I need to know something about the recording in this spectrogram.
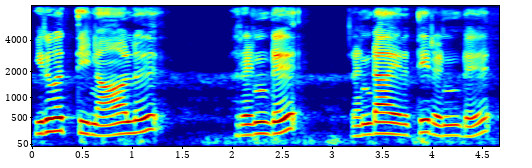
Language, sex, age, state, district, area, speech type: Tamil, female, 30-45, Tamil Nadu, Nagapattinam, rural, spontaneous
